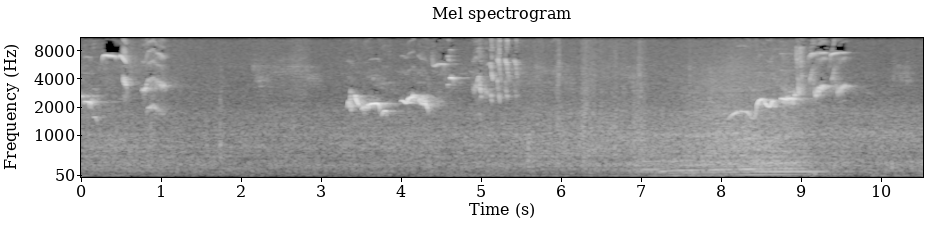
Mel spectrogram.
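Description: A common blackbird singing: three phrases, each a low fluty warble followed by a thin, high twitter. A low drone swells under the last phrase.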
